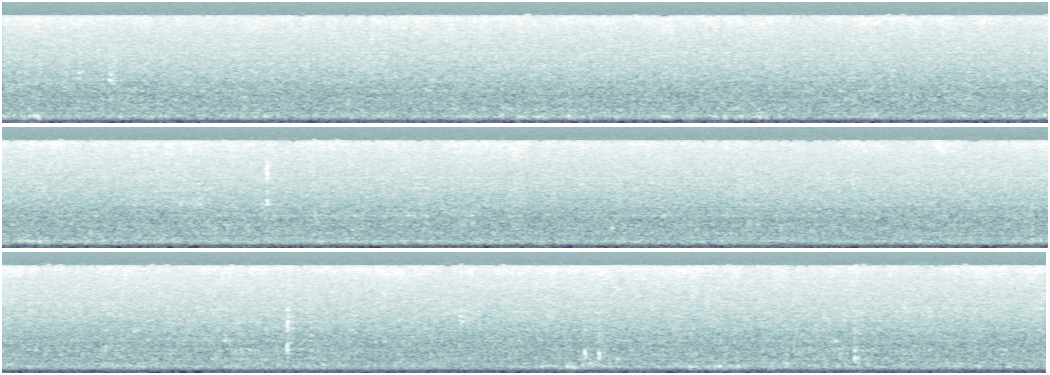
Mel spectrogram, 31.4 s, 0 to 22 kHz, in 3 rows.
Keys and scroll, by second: 0.3 space, 1.7 q, 3.4 9, 3.6 Return, 4.5 space, 5.6 alt+t, 7.4 m, 9.7 s, 11.7 space, 12.8 Escape, 17.9 space, 18.0 Escape, 19.2 Delete, 20.2 shift+x, 26.7 s, 28.1 space.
